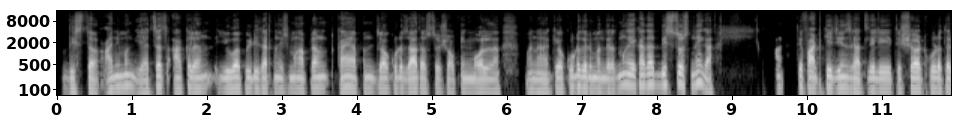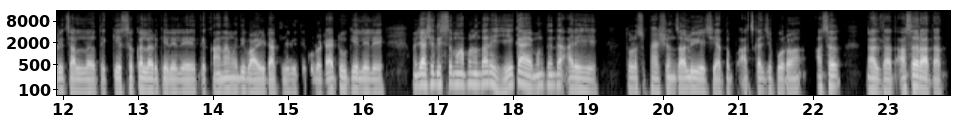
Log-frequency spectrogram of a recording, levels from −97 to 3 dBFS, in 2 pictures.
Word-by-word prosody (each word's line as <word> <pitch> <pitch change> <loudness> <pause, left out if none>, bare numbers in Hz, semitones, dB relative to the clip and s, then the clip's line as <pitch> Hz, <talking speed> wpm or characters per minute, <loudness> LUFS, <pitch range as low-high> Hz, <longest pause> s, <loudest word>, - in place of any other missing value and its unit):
दिसतं 105 -4 -1
आणि 110 +4 0
मग 125 -3 -2
याचंच 90 +7 -1
आकलन 110 +1 -1
युवा 110 +2 +3
पिढी 110 0 -1
करतेच 105 -1 -2
न - - -3
मग 110 0 -2
आपल्याला 115 +3 -1 0.2
काय 115 +3 +1
आपण 110 0 -3
जेव्हा 105 -1 +2
कुठे 110 -1 -2
जात 105 +1 +5
असतो 100 0 -3
शॉपिंग 100 +1 -5
मॉलला 95 0 0 0.4
म्हणा 95 -1 -3
किंवा 110 -1 +1
कुठेतरी 115 -1 +1
मंदिरात 105 -2 -1
मग 135 +2 0
एखादा 130 +2 +4
दिसतोच 135 0 0
नाही 155 +3 0
का? 95 - +1 1.2
ते 125 - +1
फाटकी 110 +2 +3
जीन्स 115 0 -1
घातलेली, 105 +1 0
ते 100 - -4
शर्ट 105 -1 +3
कुठेतरी 105 -1 +1
चाललं, 100 0 +1
ते 95 - -3
केसं 105 +1 0
कलर 105 -2 +5
केलेले, 95 -1 +1
ते - - -3
कानामध्ये 105 +2 -1
बाळी 95 0 +3
टाकलेली, 95 0 -2
ते - - -10
कुठं 95 - -3
टॅटू 110 +2 +2
केलेले, 100 -2 +1 0.4
म्हणजे 135 +2 +6
असे 150 +2 +4
दिसतं. 145 +1 -1
मग 145 - +2
आपण 140 +2 0
म्हणतो, 140 +2 +2
"अरे! 155 -1 +3
हे 130 +5 +2
काय?" 145 -7 +5
मग 125 +3 -2
ते - - -3
म्हणतात, 135 +1 0
"अरे, 110 0 +3
हे 95 -1 -3 0.4
थोडंसं 105 -1 -3
फॅशन 105 +1 -3
चालूय 105 0 +3
याची." 100 0 -1
आता 100 +1 -3 0.2
आजकालचे 105 +1 -3
पोरं 100 0 0 0.3
असं 125 +2 +3 0.4
घालतात, 100 -2 +2 0.2
असं 125 +2 +6
राहतात. 100 -4 +5
105 Hz, 185 wpm, -24 LUFS, 100-115 Hz, 1.2 s, म्हणजे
